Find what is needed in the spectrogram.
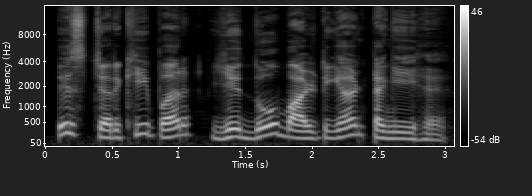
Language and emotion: Hindi, neutral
